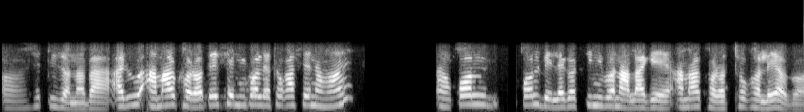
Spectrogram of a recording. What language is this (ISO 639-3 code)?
asm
